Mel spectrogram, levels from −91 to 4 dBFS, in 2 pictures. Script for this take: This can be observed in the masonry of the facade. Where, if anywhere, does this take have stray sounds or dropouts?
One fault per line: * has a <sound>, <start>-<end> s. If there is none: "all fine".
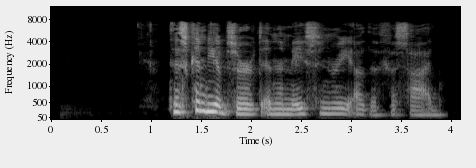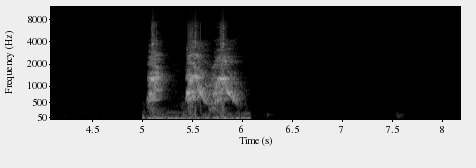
* has a bark, 5.0-6.1 s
